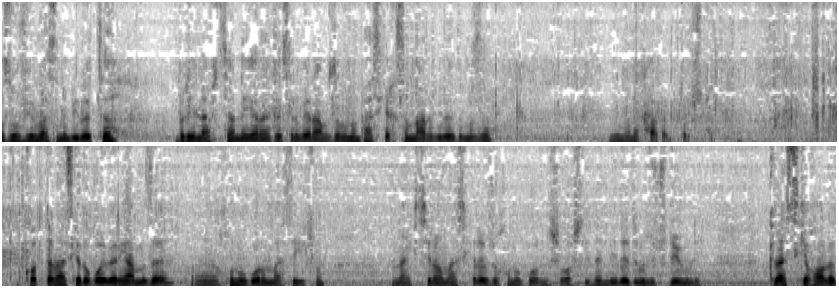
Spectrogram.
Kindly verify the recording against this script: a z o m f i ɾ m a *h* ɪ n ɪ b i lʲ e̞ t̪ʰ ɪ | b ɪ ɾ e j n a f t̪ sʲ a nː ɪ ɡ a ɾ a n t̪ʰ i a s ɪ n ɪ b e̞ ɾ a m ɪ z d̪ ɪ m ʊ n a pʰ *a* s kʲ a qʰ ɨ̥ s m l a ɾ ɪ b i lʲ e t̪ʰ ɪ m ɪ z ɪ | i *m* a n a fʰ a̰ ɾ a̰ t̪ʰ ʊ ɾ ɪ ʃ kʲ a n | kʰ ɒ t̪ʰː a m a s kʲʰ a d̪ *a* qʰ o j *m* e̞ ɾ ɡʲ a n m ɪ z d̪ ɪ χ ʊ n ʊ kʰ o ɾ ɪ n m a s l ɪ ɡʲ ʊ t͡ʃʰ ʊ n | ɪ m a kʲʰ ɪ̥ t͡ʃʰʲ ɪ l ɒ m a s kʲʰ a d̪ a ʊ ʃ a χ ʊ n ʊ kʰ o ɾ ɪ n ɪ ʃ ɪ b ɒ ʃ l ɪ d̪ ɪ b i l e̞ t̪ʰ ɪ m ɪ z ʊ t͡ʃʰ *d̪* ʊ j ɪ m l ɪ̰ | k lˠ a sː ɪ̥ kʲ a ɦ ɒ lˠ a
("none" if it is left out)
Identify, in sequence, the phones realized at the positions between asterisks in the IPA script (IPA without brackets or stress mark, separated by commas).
s, a, m, a, b, d̪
